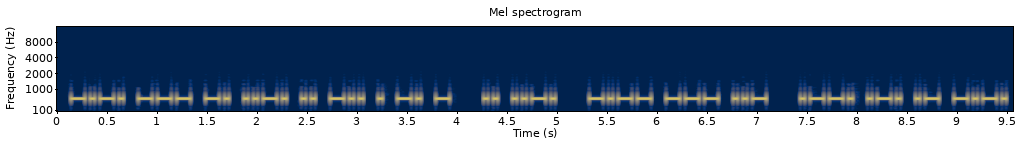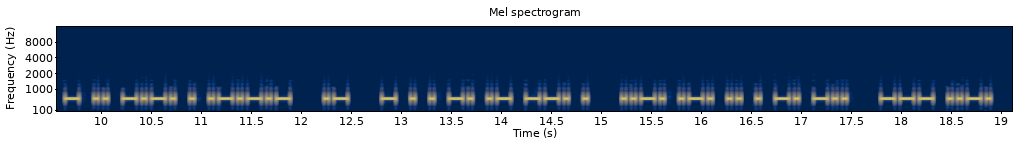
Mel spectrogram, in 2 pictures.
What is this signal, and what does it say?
Morse code, heard as a keyed tone, about 25 wpm, 600 Hz. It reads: CONFIDENT IF YOU PRACTICE. A TEENAGE FRIEND OF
